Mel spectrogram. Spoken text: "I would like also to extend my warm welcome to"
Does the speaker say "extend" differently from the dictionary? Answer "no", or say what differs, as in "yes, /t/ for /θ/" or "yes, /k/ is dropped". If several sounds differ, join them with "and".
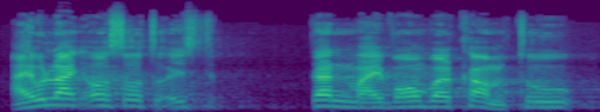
yes, /k/ is dropped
